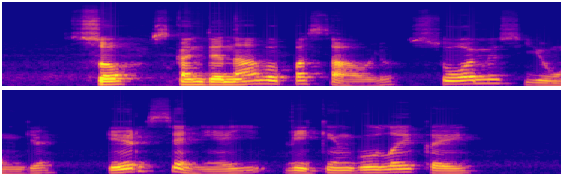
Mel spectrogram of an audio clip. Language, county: Lithuanian, Klaipėda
